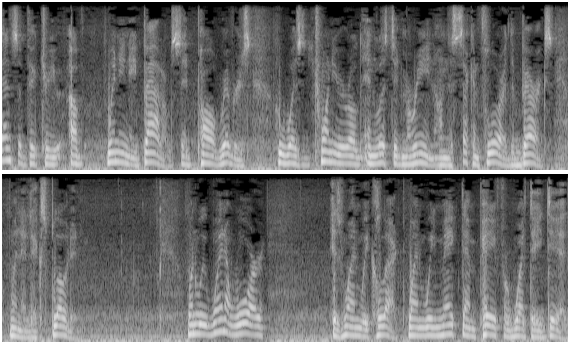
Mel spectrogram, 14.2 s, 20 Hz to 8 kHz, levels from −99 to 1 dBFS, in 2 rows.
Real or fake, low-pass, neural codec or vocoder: real; 7.2 kHz; none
